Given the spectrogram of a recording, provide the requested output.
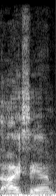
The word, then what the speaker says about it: ISAM: tour uh first off what's I Sam tell people why it's a silent s secondly what are the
